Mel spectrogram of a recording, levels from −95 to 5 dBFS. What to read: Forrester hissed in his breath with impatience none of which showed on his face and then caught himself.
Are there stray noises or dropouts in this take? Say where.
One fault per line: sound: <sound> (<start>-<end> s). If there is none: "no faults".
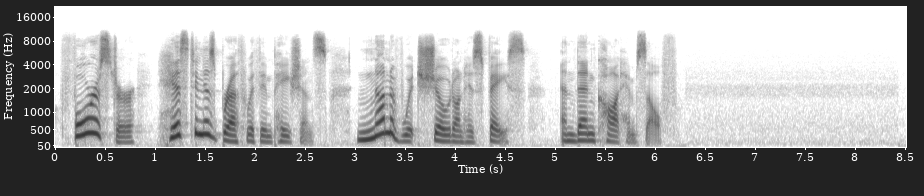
no faults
